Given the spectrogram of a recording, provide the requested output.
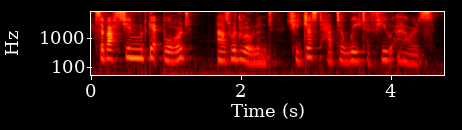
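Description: Woman narrating a deadpan comic story. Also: on the low side, normal speed, vocal fry.

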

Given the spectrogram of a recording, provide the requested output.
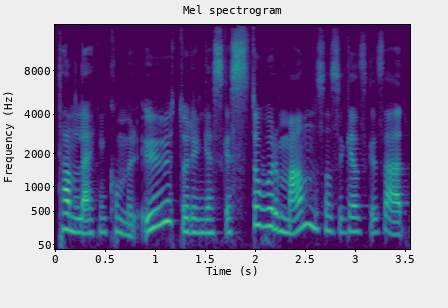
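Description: A woman co-hosting a casual podcast chat, telling stories in an animated way and often breaking into shrieking laughter. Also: mid-range voice. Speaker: podcast co-host.

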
